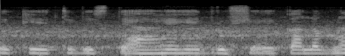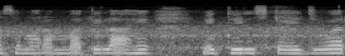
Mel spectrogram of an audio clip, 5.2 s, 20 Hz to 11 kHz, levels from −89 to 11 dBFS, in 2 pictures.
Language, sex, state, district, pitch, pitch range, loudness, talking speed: Marathi, female, Maharashtra, Washim, 215 Hz, 205-220 Hz, -19 LUFS, 160 wpm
